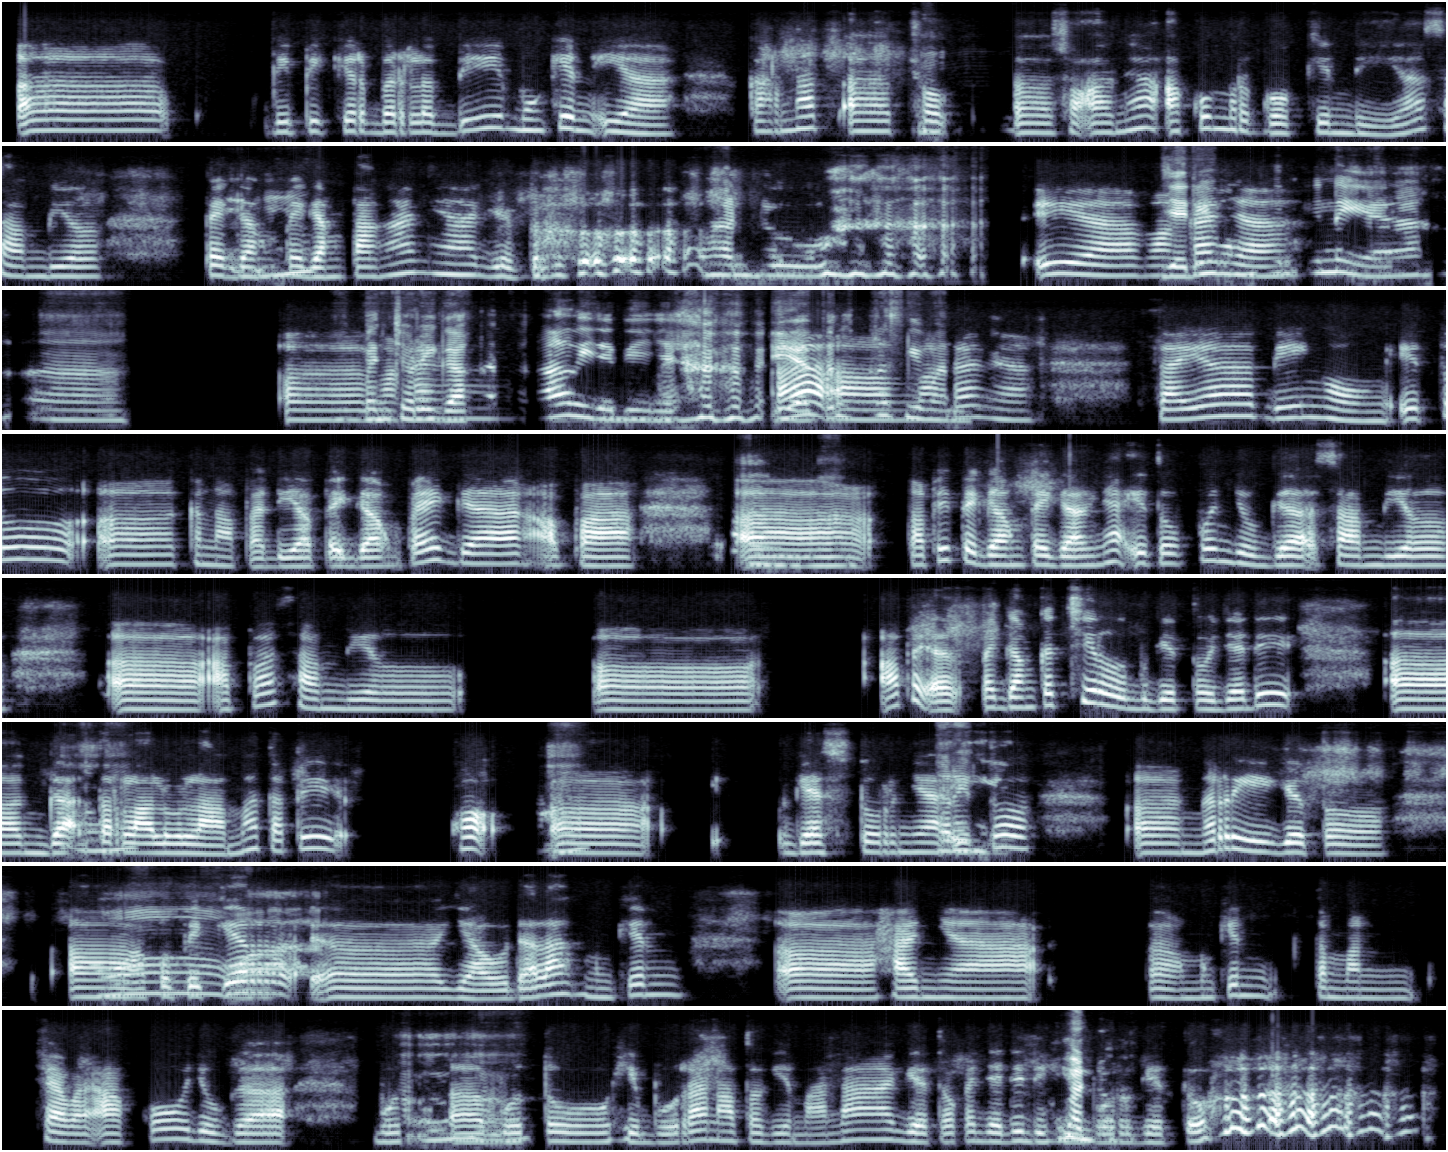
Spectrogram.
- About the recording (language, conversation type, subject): Indonesian, unstructured, Apa tanda-tanda bahwa sebuah hubungan sudah tidak sehat?
- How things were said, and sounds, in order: static; other background noise; distorted speech; laughing while speaking: "gitu"; chuckle; chuckle; other noise; laughing while speaking: "Waduh"; chuckle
